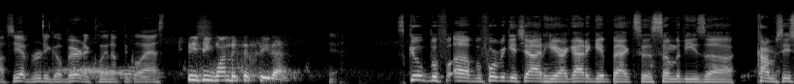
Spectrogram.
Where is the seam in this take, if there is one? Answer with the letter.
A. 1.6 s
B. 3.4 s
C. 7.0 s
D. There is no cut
A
